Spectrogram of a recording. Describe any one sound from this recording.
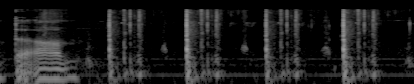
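An axe chops into a tree trunk with dull knocks.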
